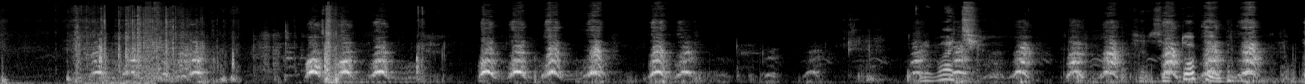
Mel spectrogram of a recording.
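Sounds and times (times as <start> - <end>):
dog barking: 0.8 - 2.3, 3.0 - 4.2, 4.8 - 8.4, 9.1 - 12.8.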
